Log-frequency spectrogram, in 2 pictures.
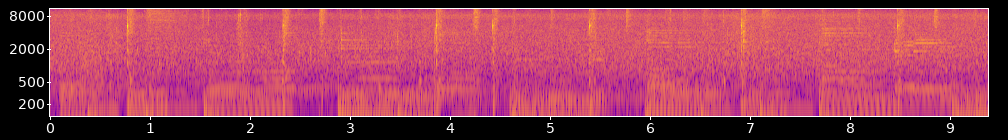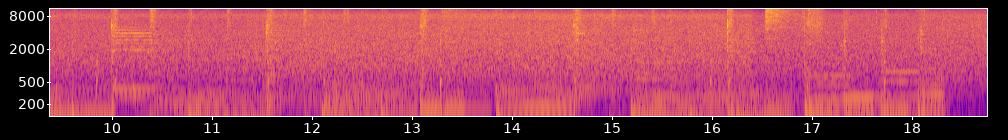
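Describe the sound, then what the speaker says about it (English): Ocean surf on the shore at Dawlish Warren, a steady loud wash of breaking waves with repeated surging swells and roaring foam, heard alone with no voices. "A few rogue waves."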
